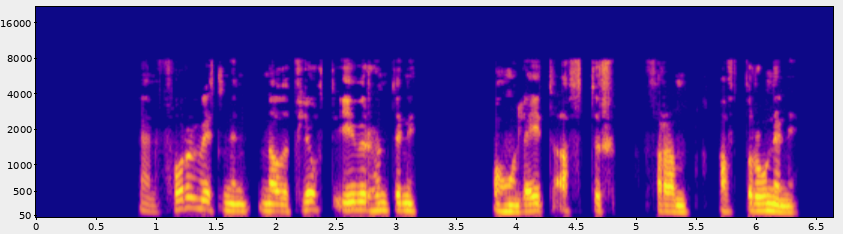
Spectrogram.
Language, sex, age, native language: Icelandic, male, 40-49, Icelandic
